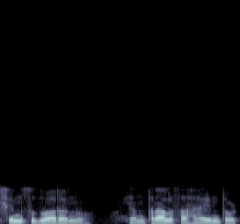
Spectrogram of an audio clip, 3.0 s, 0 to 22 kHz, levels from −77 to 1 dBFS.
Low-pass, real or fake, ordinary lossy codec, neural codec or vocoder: 3.6 kHz; real; none; none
